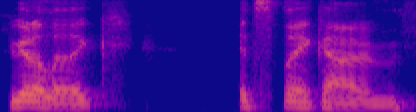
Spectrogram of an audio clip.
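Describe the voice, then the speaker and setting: With a rumbling low voice at a normal speed, a novelist co-hosting a podcast talks loosely about writing. Her manner is informal and self-mocking, and she frequently feels her way toward what she wants to say.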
